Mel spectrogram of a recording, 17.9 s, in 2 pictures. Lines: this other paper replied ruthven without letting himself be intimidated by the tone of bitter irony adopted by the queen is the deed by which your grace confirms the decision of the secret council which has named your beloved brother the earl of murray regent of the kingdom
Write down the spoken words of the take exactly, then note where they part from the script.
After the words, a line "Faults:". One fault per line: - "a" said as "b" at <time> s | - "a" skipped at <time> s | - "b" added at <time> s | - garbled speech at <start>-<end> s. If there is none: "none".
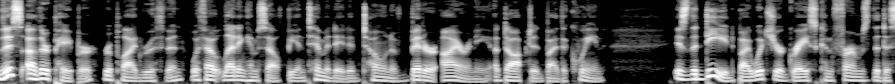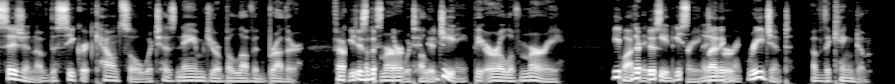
this other paper replied ruthven without letting himself be intimidated tone of bitter irony adopted by the queen is the deed by which your grace confirms the decision of the secret council which has named your beloved brother [garbled] the earl of murray [garbled] regent of the kingdom
Faults:
- "by the" skipped at 3.7 s
- garbled speech at 12.3-13.7 s
- garbled speech at 15.1-16.4 s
